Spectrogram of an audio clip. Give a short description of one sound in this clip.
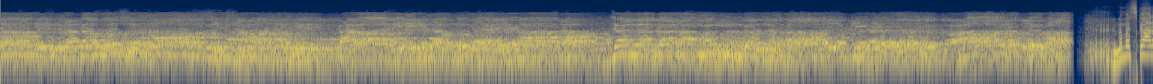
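A man speaks loudly outdoors.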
